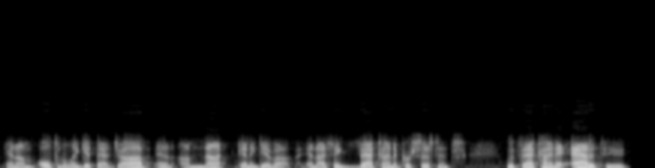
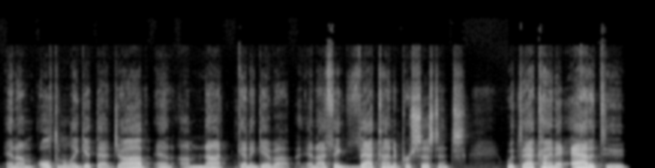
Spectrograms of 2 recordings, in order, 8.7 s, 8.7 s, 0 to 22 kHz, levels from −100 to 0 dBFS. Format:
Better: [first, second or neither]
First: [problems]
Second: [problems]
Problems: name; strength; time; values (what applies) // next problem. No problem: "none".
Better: second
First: phone-call audio; poor line; nothing above 3 kHz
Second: none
